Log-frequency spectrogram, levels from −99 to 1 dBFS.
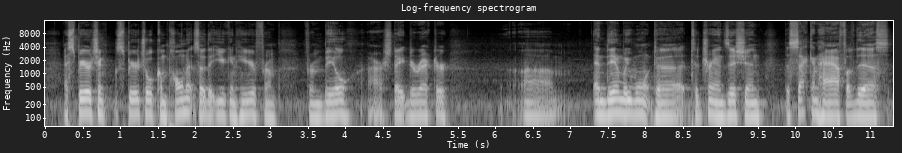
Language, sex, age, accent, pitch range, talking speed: English, male, 30-49, American, 110-125 Hz, 150 wpm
